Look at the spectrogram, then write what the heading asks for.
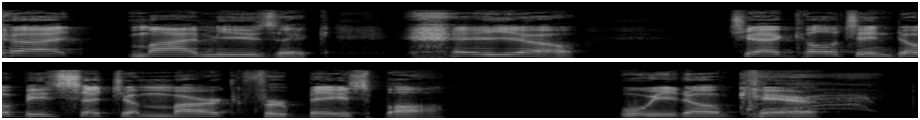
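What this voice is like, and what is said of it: Pro wrestler impression. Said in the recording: “doing a fucking pro wrestling impersonation. ... Not just anybody. Scott Hall.”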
